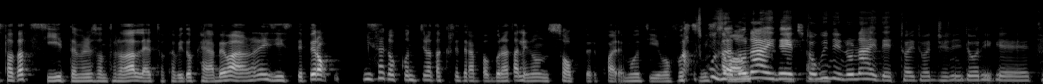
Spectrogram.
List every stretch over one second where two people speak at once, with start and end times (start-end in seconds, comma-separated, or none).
6.8-8.3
